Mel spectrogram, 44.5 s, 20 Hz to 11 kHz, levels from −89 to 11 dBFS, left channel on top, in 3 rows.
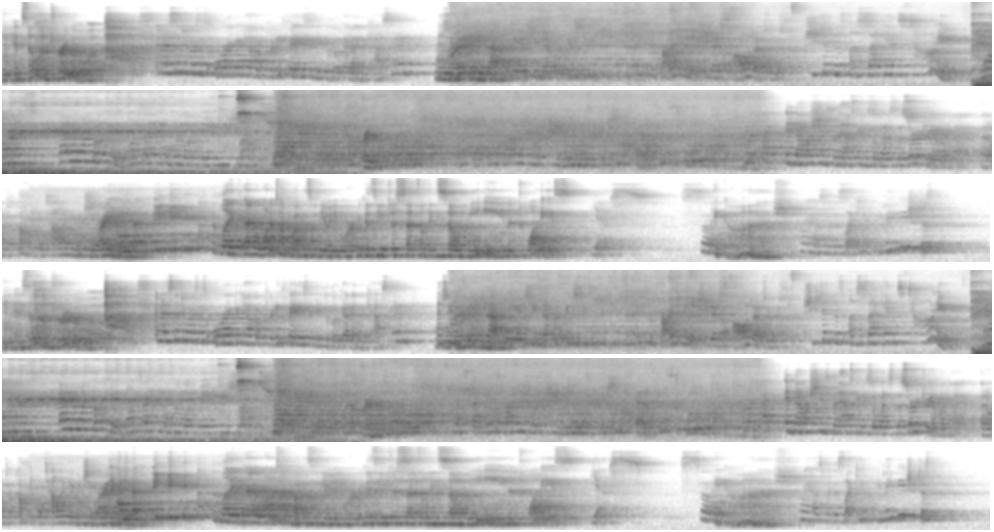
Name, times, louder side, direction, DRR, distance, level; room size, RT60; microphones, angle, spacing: voice 1, 0.0-1.5 6.5-7.4 14.6-15.4 20.2-20.5 23.2-23.7 30.8-31.8 32.8-38.2 40.3-41.5, left 2 dB, 70° left, -1 dB, 0.5 m, -27 dB
voice 2, 1.5-6.0 6.5-9.0 9.3-14.3 15.7-32.5 38.5-39.3 40.2-40.6 41.6-43.6, right 2 dB, 85° right, -1 dB, 0.6 m, -32 dB
sound 1, 6.7-11.2 11.6-11.9 17.7-26.2, right 1 dB, 15° right, 0.4 m, -31 dB
sound 2, 14.5-20.1, equal, 60° right, 0.9 m, -30 dB
sound 3, 29.9-33.4, left 1 dB, 20° left, 1.1 m, -41 dB
3.8 x 3.2 x 3.0 m, 2.1 s
head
